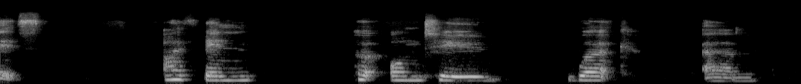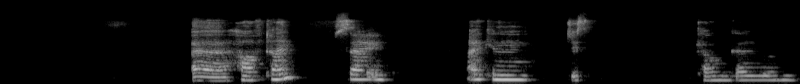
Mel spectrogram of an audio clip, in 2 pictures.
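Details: Aphasia in a woman who lost her speech after a stroke following surgery in 2018, aged 44, and went through rehab.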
